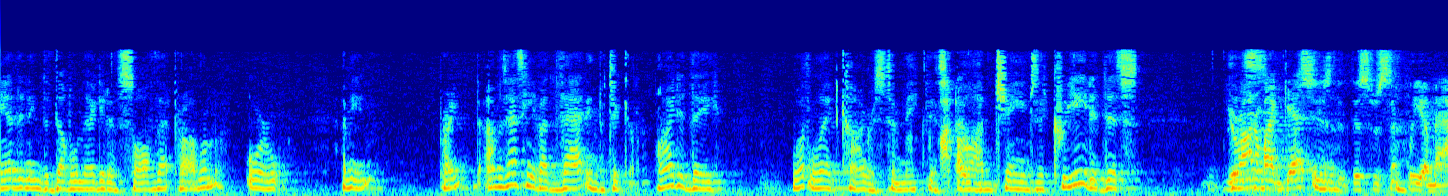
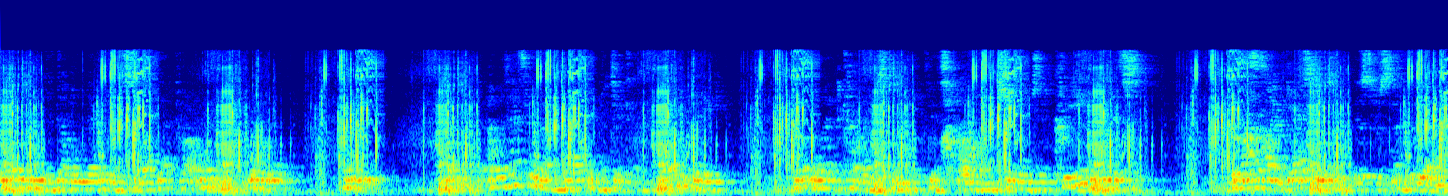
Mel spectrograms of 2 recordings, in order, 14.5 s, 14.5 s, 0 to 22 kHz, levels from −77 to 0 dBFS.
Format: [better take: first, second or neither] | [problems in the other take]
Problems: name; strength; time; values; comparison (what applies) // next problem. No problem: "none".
first | background sound (Door); 3 dB below the speech // room echo; dies away in 0.6 s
